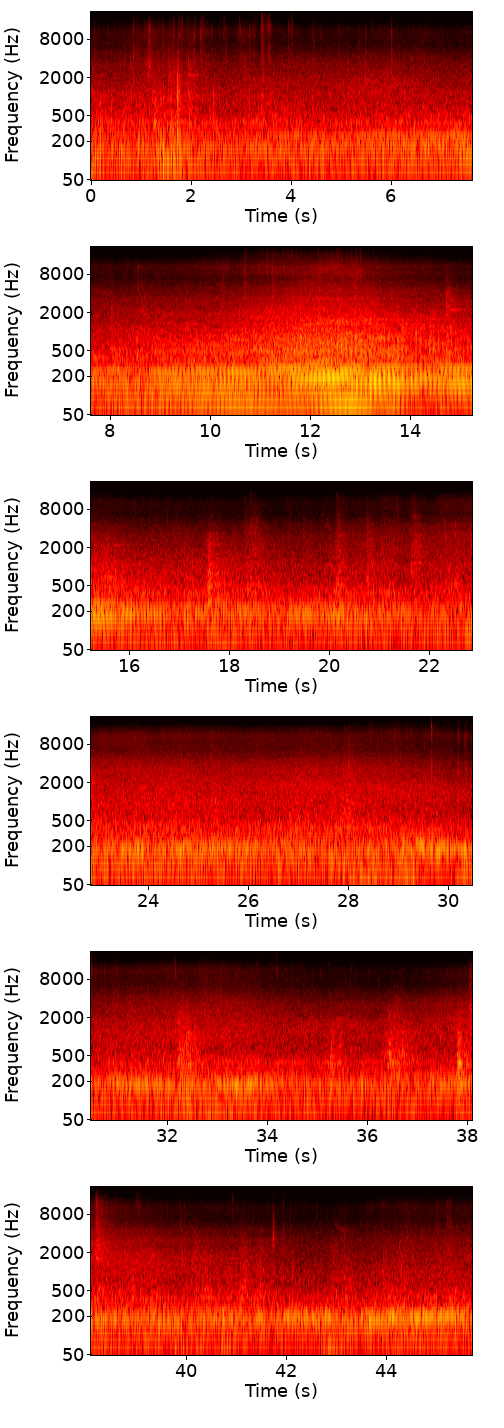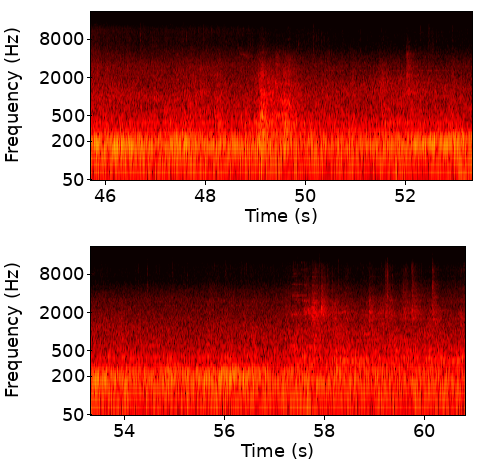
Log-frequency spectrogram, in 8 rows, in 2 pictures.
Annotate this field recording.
Small village, Roadside, Construction, Zoom H2n MS+XY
